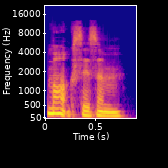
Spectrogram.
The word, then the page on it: marxism: British English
